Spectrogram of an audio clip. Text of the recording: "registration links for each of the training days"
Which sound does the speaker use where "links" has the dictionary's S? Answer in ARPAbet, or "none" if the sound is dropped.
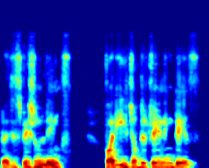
S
